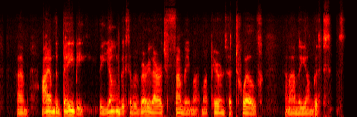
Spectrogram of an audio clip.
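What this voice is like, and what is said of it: Irish accent. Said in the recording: “as you can probably tell by my accent, I'm not originally from London or the UK... I was born in a lovely little village in the northwest of Ireland”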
